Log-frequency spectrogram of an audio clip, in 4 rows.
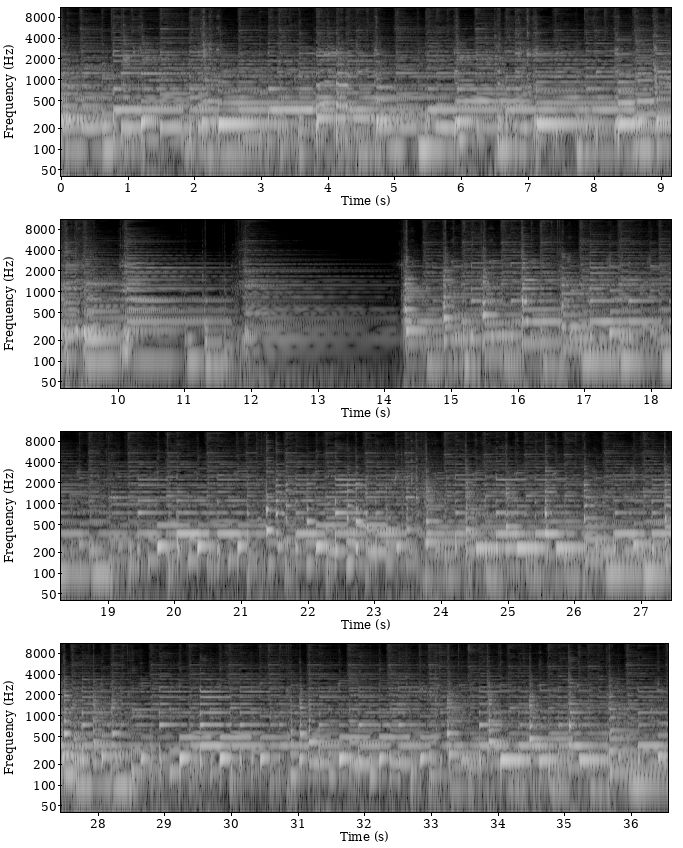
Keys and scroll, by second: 28.6 ctrl+t.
